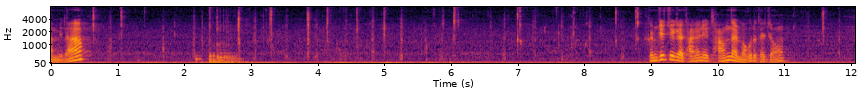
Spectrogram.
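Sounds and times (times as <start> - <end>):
mouth clicks and smacks: 0.6 - 6.2
short low hum: 2.2 - 3.2.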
